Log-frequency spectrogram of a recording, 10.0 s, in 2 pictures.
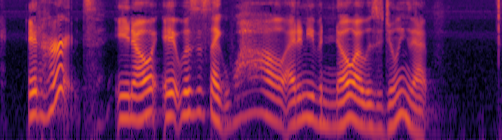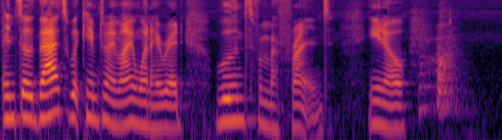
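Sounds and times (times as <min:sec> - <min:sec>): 
speech: 0:00.3 - 0:04.4, 0:05.0 - 0:09.5
sneeze: 0:09.2 - 0:09.7.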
